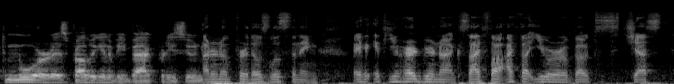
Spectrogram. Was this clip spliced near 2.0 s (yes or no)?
yes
